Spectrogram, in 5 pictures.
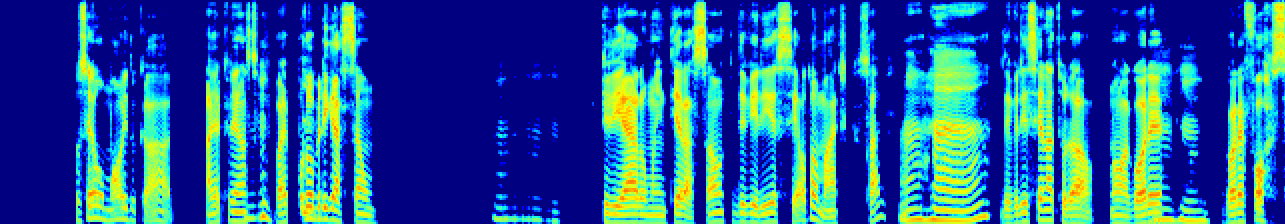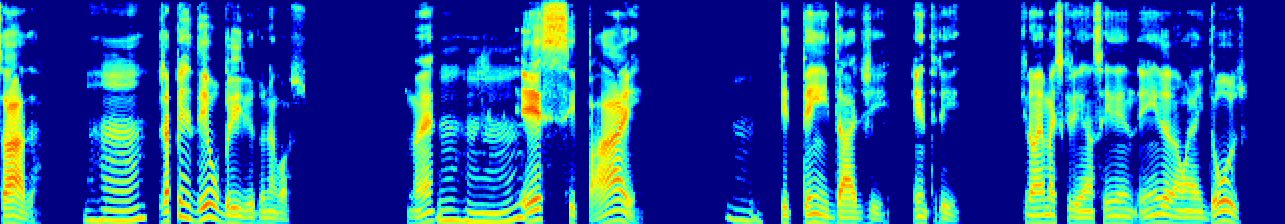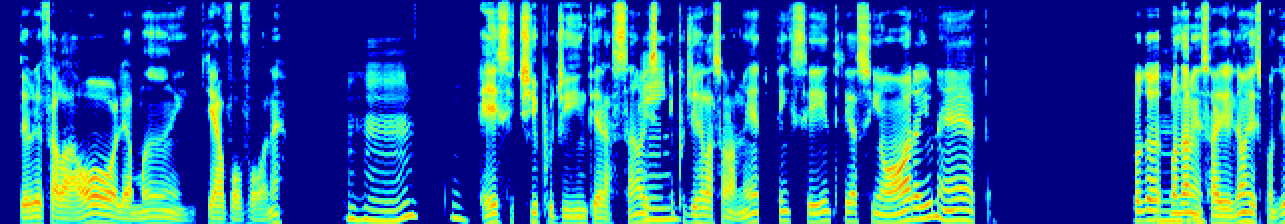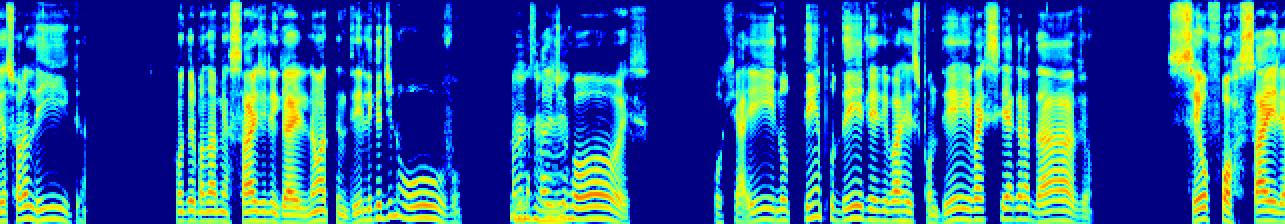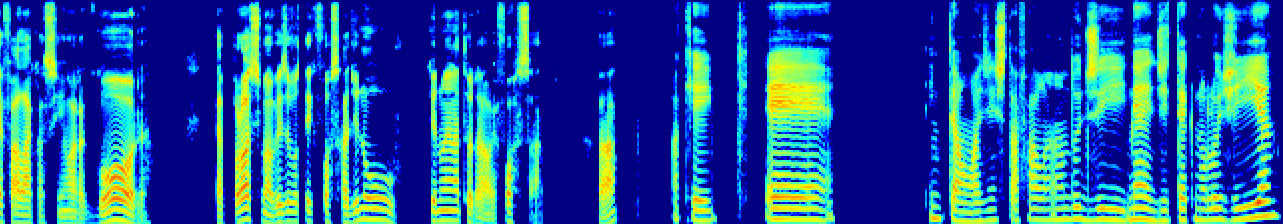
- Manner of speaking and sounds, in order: tapping; other background noise
- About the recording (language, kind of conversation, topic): Portuguese, podcast, Como a tecnologia alterou a conversa entre avós e netos?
